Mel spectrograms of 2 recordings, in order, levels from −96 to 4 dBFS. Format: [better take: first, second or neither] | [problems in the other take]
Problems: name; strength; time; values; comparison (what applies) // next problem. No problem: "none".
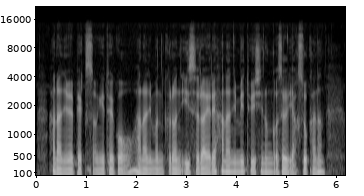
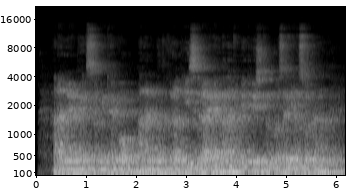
first | off-mic speech; far // room echo; strong; dies away in 2.1 s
